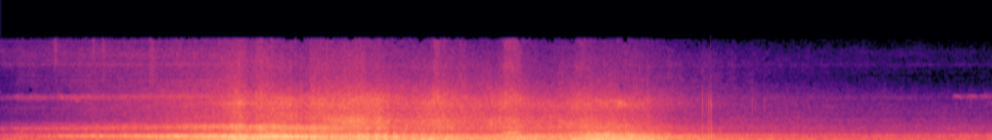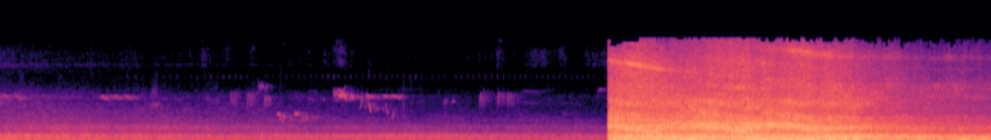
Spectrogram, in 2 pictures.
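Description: A train passing close by on the line beside the seawall. Its wheels on the rails build to the loudest point about three to four seconds in, then fade away slowly as it moves off. Near the end another loud passing train starts abruptly.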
